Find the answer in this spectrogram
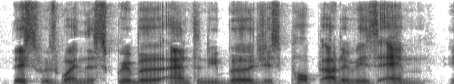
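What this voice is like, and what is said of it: Put-on Clockwork Orange style accent. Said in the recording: “apologize in advance for the accent I'm about to subject you to”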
